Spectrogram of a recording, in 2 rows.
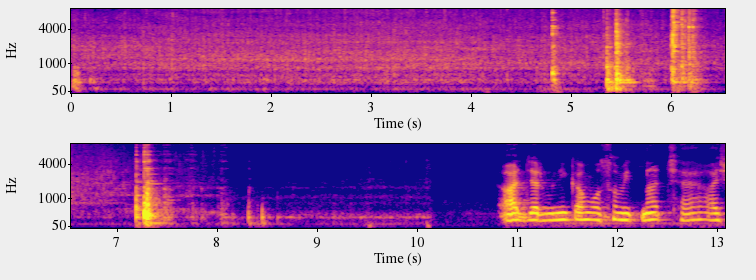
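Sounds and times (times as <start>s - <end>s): food sizzling in a pot: 0.0s - 10.2s.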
